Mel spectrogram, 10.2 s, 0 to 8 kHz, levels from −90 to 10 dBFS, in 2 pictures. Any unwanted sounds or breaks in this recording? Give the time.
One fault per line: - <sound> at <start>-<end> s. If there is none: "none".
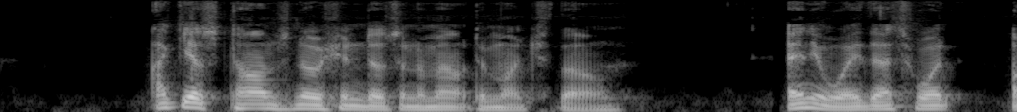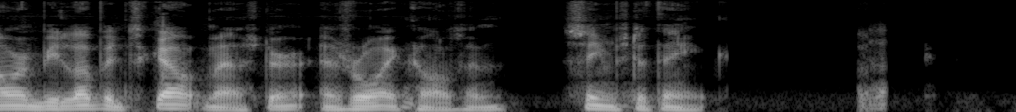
- laugh at 9.4-9.5 s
